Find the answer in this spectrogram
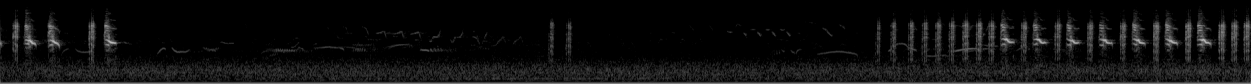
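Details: Sedge warbler giving a few sharp chattering notes, then near quiet with faint distant chirps, before a rapid run of harsh, ticking notes and short whistles builds up again.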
